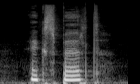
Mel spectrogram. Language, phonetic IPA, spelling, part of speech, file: Czech, [ˈɛkspɛrt], expert, noun, Cs-expert.ogg
- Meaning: expert (person with extensive knowledge or ability in a given subject)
